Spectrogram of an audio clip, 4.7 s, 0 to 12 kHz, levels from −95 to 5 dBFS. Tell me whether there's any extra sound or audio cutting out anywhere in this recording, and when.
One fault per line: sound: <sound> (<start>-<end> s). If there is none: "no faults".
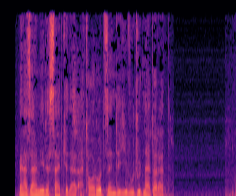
no faults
